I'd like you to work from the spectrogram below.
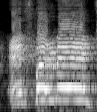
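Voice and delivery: high, loud shout; called-out command. Real, not acted. Coach calling the Hulk command: big excited shout. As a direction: bark it out to the class.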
